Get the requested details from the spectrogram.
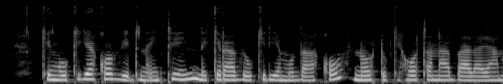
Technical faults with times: none

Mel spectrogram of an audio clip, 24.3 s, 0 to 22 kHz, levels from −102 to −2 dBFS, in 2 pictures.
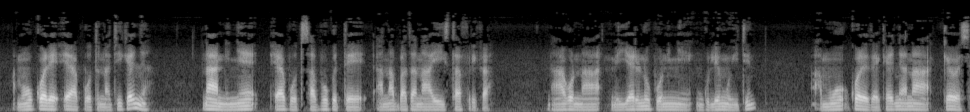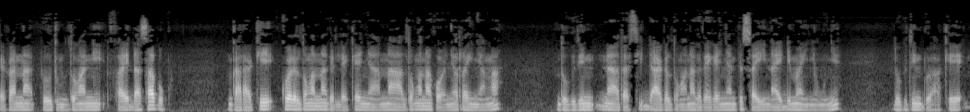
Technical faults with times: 0.00-24.26 transcoding between lossy codecs

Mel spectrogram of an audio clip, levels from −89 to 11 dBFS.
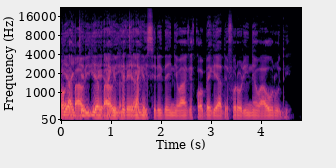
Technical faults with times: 0.00-1.72 doubled audio track

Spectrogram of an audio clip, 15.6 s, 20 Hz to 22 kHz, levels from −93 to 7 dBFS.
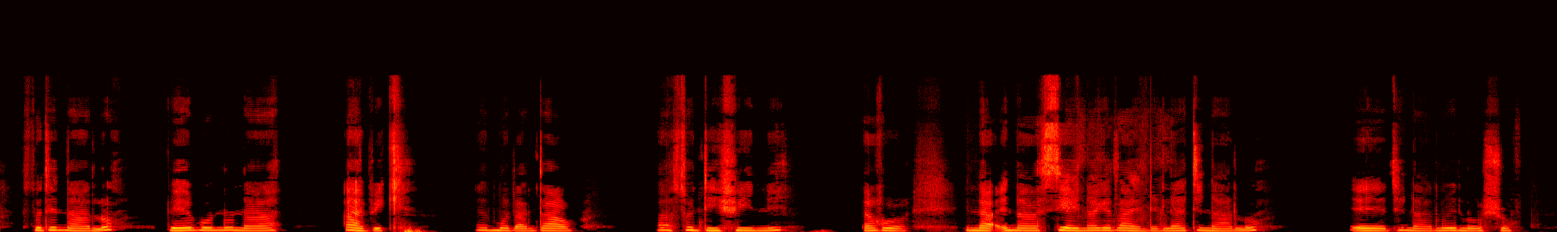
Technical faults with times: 0.00-15.57 HE-AAC compression

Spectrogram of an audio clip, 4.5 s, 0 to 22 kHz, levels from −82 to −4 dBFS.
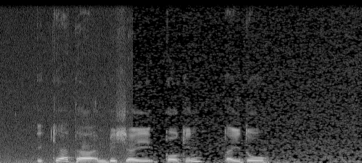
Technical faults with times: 1.66-4.53 overdone noise removal

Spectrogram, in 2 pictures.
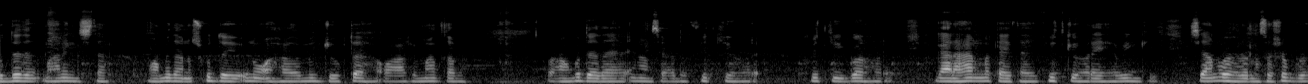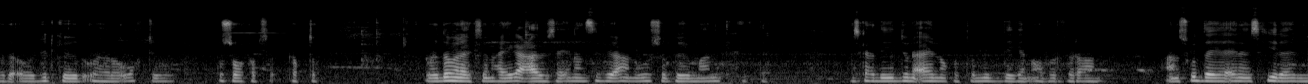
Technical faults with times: none

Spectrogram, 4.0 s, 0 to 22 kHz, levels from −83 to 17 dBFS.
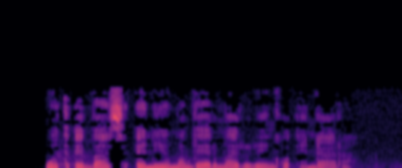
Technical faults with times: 0.00-4.03 MP3 compression

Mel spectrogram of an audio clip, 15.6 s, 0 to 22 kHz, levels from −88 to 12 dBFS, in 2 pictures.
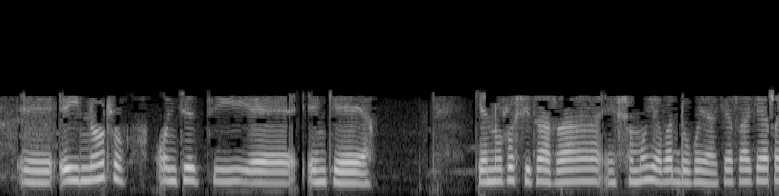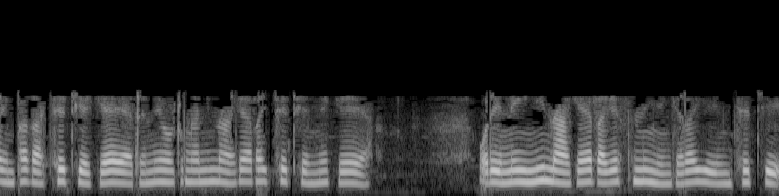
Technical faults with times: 0.00-15.59 AAC compression

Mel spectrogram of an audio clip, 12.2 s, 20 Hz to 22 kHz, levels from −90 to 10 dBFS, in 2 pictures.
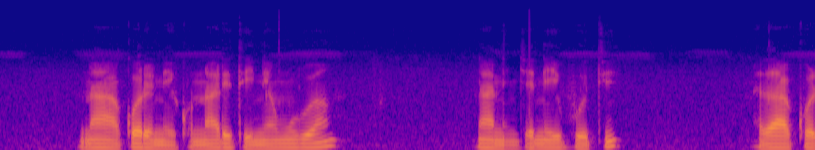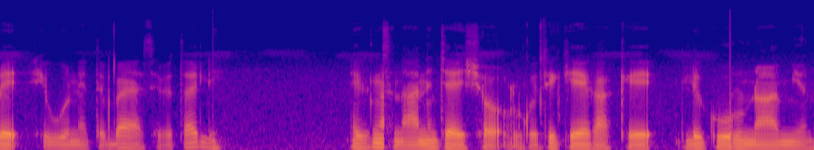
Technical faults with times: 2.09 electrical switching spike
3.78-3.97 one channel drops out
6.38-7.71 one channel drops out
8.99 compressed frames skipped
10.09-10.16 one channel drops out
11.50-11.59 compressed frames skipped

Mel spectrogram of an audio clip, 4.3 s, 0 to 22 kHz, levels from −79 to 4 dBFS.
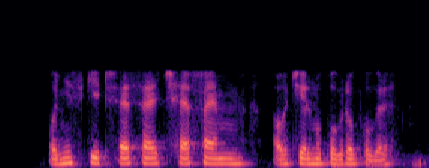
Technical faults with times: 0.00-4.29 AMR narrowband mobile codec

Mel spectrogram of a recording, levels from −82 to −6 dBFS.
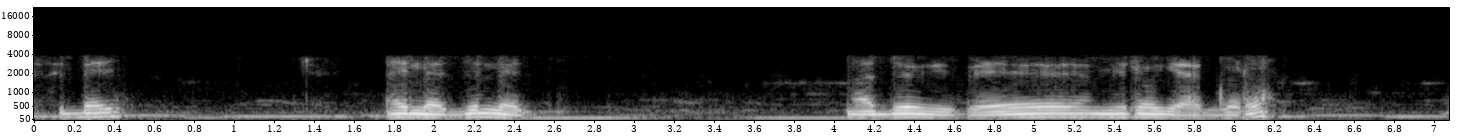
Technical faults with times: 0.00-7.08 G.723.1 codec

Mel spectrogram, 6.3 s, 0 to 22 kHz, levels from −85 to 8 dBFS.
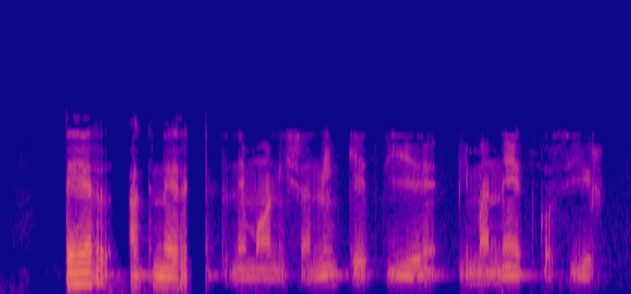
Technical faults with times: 0.00-6.32 AAC compression
1.86-6.32 input switched to a poorer device

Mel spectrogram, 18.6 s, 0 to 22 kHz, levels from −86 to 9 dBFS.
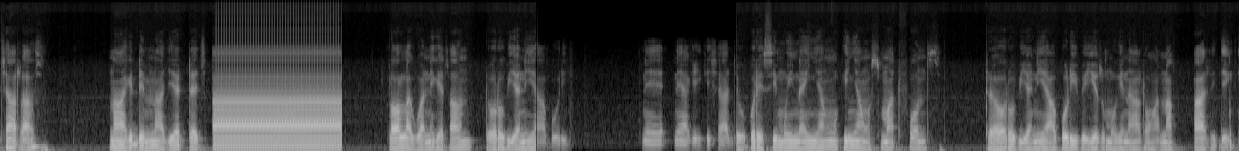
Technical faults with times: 3.25-5.12 system hang loop
8.04-11.05 input switched to a poorer device

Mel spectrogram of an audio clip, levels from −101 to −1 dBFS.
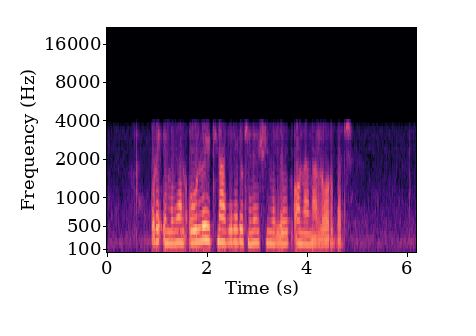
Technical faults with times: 0.00-6.18 tandem speech coding

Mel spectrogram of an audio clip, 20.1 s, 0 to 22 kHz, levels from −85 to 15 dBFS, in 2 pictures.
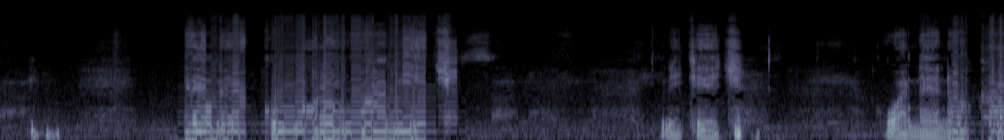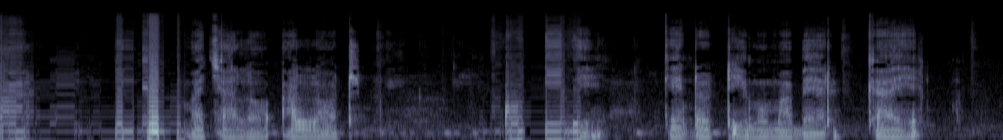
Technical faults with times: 0.00-20.07 HE-AAC compression
1.78-4.65 robotic sound from repeated short buffers
9.51-11.88 robotic sound from repeated short buffers
14.82-15.84 robotic sound from repeated short buffers

